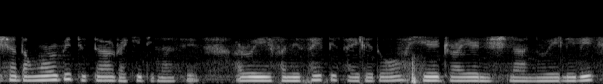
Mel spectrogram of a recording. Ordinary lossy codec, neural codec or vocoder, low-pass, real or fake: AAC, 16 kbps; codec, 16 kHz, 16 kbps, FunCodec, trained on Chinese and English, 50 frames a second; 3.6 kHz; fake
